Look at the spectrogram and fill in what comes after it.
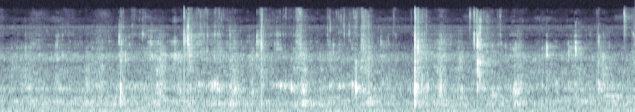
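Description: Faint chewing of a bite of fried corn dog with a crisp batter crust: scattered, irregular little crunches and clicks.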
